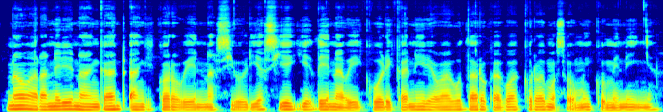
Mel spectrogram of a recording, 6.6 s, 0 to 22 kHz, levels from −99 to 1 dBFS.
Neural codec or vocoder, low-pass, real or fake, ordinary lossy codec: none; none; real; none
